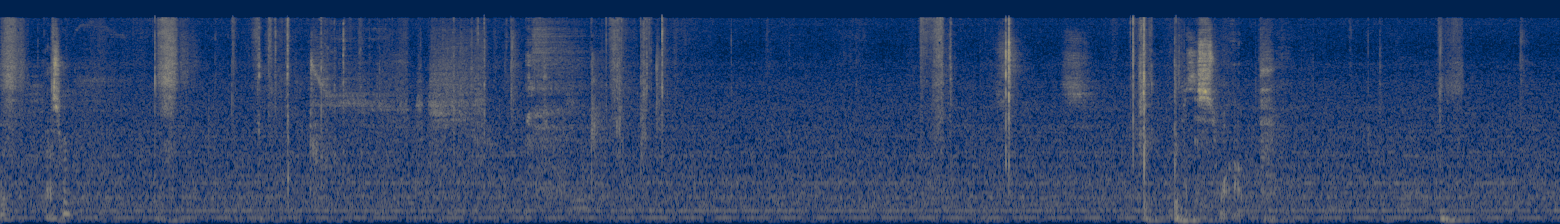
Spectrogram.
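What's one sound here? Playing cards slide and tap on a table mat.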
